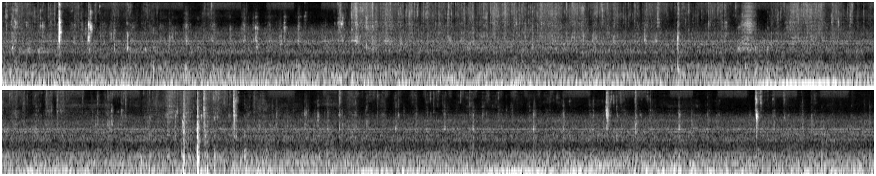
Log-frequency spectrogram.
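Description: Someone chewing and biting into fried chicken close to the microphone, with a few sharp clicks, over a steady low rumble in the truck cab.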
